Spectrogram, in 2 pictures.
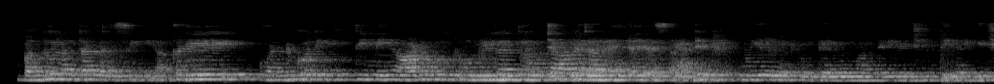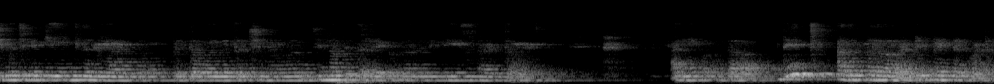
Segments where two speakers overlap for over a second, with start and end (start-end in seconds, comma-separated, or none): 4.6-7.0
